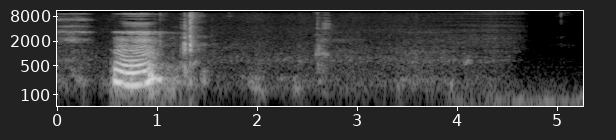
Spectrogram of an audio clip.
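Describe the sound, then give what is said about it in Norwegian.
A sleeping person lets out one short, wavering whistle-like squeak, fairly loud, followed by quiet breathing and faint rustling. “Noen som var plystra ja. i søvne.”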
